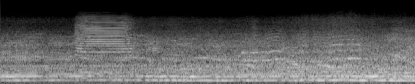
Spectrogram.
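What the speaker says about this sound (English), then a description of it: "So just checking on the noise of one of those leading cars." A loud saloon race car engine roars steadily throughout, with a brief high-pitched whine early on, close and continuous.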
